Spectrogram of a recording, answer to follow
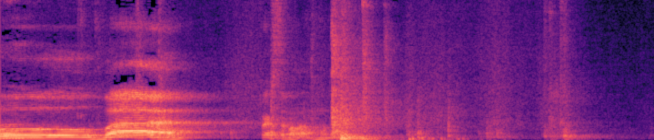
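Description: A voice holds a drawn-out, sung "ooh" for the first couple of seconds. Then an apartment entry door is opened, with a couple of sharp knocks from the latch and door, followed by a few fainter knocks.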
